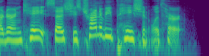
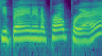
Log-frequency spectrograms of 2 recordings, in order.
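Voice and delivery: attempted New Zealand accent. After watching Bachelorette New Zealand, telling Nick off in a New Zealand accent. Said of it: "So I'm kind of somewhat have this accent down".

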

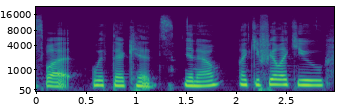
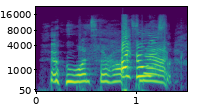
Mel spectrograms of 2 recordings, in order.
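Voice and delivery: shrill, very high, screeching call; 10 semitones higher, 7 dB louder than usual. Showing how the hot snack gets announced on set, in a screechy loud call. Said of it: "Is that screech?".

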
